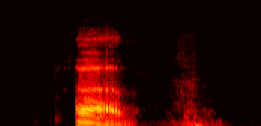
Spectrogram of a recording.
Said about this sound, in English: Excuse me. Apparently got a burp all the time.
